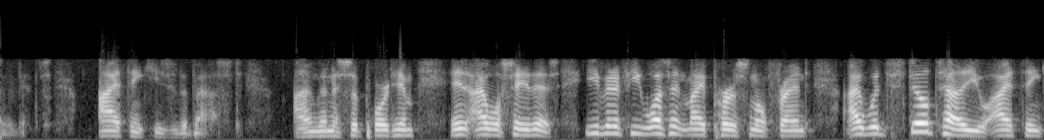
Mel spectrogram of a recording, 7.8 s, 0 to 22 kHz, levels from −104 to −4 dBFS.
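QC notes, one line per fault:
6.06–6.17 s, AMR bit errors: brief hoarse, scratchy, gargly distortion over band-limited AMR-NB speech, pitch and level held. A few percent of weakly protected bits flipped, misplacing excitation pulses and skewing fine pitch, gain and spectral values. The span fits about five 20 ms frames.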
